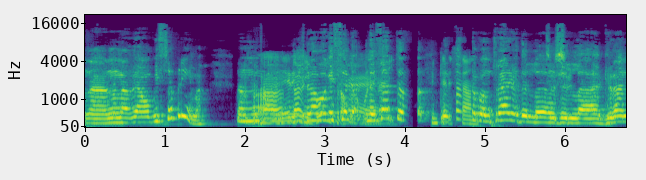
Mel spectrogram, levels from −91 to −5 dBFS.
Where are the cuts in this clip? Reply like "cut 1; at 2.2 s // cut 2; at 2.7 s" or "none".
cut 1; at 2.7 s // cut 2; at 3.3 s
